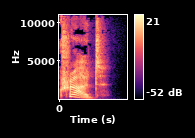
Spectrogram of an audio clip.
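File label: "crud", British English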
